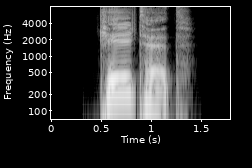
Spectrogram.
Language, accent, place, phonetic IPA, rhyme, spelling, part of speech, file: German, Germany, Berlin, [ˈkɪltət], -ɪltət, killtet, verb, De-killtet.ogg
- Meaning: inflection of killen: 1. second-person plural preterite 2. second-person plural subjunctive II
